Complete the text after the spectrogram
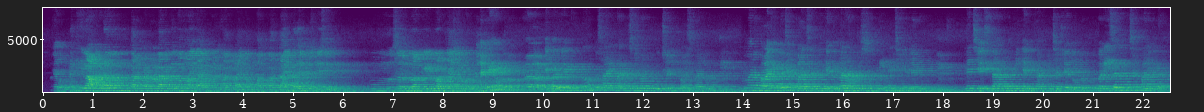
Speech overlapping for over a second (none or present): none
